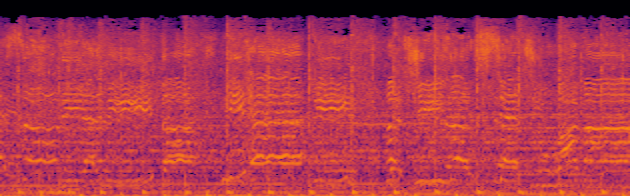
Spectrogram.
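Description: Live worship music: women singing a gliding, ornamented melody into microphones over a full band with keyboard.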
